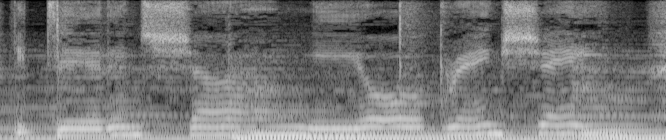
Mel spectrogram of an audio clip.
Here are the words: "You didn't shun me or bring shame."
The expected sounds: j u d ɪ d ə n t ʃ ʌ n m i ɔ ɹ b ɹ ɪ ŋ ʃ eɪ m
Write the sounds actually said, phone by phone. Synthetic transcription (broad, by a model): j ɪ d ɪ d ə n t ʃ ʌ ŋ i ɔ l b ɹ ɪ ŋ ʃ eɪ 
